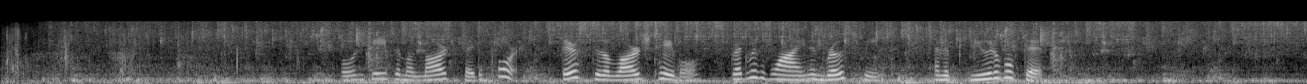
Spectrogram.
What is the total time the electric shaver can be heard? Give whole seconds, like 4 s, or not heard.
not heard.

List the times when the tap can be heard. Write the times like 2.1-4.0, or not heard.
0.1-13.0.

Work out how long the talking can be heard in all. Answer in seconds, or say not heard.
7 s.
